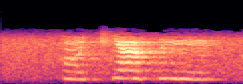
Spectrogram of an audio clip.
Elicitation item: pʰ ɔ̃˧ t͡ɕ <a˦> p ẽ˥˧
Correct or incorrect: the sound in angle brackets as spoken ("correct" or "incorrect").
incorrect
